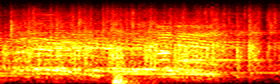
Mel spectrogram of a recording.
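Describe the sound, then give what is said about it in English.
A live audience cheers and applauds loudly and continuously for a few seconds for a dog named Dottie, a dense wash of clapping and excited voices with a brief low thump partway through. “You have no idea how surreal life can get that people are cheering for this fucking dog.”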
